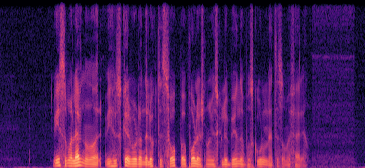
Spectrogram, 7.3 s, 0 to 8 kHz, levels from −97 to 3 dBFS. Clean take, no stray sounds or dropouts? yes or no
yes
